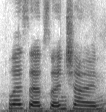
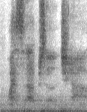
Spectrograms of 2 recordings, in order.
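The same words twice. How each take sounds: First: It is said in a normal voice. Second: It is said in a whisper.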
